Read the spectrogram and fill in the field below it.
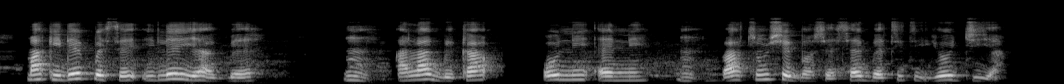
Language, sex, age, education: Yoruba, female, 30-45, tertiary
